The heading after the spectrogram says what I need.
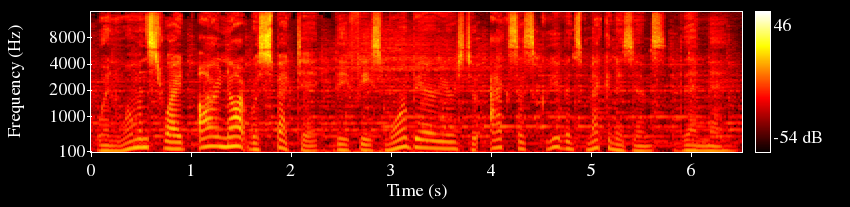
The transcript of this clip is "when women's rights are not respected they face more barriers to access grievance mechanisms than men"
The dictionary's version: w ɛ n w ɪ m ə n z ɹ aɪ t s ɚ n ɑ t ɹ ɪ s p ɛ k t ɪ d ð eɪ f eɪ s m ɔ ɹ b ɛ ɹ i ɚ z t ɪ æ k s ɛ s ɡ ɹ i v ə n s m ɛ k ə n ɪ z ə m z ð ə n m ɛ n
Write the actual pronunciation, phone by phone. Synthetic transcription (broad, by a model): w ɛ n w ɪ m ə n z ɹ aɪ t ɚ n ɑ t ɹ ɪ s p ɛ k t ɪ d ð eɪ f eɪ s m ɔ ɹ b ɛ ɹ i ɚ z t ɪ æ k s ɛ s ɡ ɹ i v ə n s m ɛ k ə n ɪ z ə m z ð ə n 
